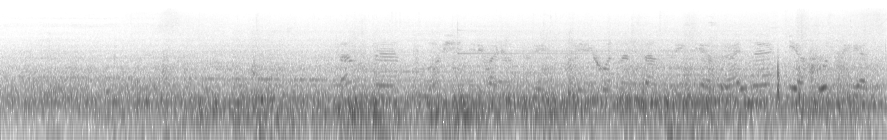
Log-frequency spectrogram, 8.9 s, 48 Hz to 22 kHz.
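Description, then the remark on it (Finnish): The busy Revolution Square metro station in Moscow, Russia, with a steady, loud rumble of a train running through, mixed with the murmur of many people talking indistinctly. “Vallankumouksen aukion metroasemalta on vain lyhyt kävelymatka Moskovan ydinkeskustan kulutusjuhlien keskiöön 120-vuotiaaseen GUM-tavarataloon.”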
